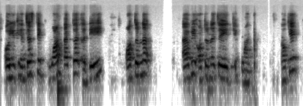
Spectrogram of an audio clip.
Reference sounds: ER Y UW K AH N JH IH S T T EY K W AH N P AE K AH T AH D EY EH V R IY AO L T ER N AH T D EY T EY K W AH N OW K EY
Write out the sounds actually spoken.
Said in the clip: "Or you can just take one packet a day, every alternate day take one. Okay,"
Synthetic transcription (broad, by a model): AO Y UW K AH N JH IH S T T EY K W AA N P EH K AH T AH D EY EH V R IY AO T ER N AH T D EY T EY K W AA N OW K EY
